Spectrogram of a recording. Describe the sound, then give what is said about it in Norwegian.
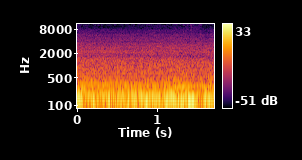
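A motorcycle engine drones steadily as the rider overtakes a car in a 70–80 zone with queued traffic, a low, even rumble that holds its loudness throughout with no voices present. “jeg måtte bare stoppe en litt konsentrasjon og kjøre forbi her.”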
